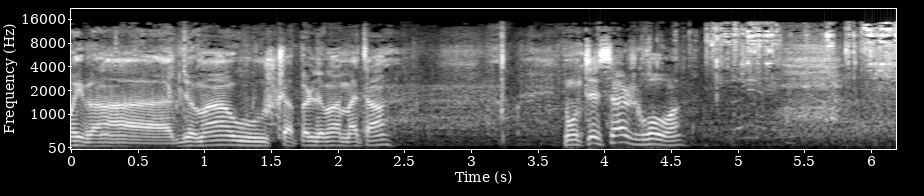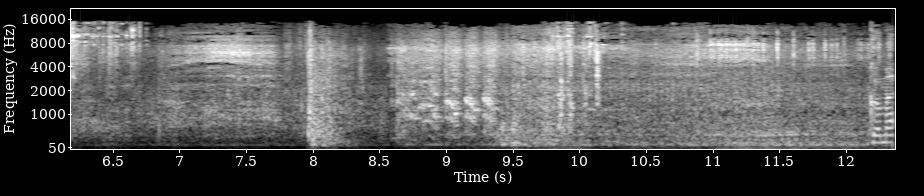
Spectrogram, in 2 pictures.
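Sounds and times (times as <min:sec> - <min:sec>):
speech: 0:00.0 - 0:02.6, 0:03.7 - 0:04.8
keys jingling: 0:04.6 - 0:06.9
truck engine cranking and starting: 0:08.6 - 0:12.3.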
